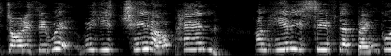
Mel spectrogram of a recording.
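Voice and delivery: high-pitched mock scolding; exasperated chivvying. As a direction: chivvy a glum friend along. Telling glum Dorothy to cheer up.

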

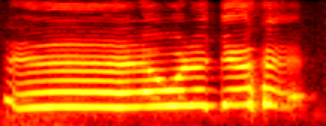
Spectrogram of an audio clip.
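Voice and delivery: high, whimpering nerves; stage fright. Real, not acted. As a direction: whine it, close to tears. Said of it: "I'm so nervous".

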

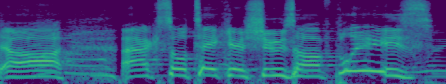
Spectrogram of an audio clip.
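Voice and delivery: pleading voice for a character. Acted.

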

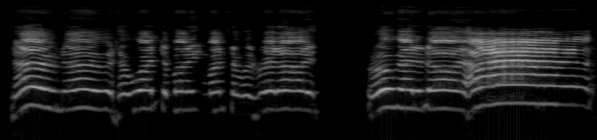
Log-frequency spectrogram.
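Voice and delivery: high, loud, drawn-out wailing; hysterical panic. A narrator's reading. Passengers pleading to heaven over a monster, hysterical wailing. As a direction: wail and pray as if doomed.

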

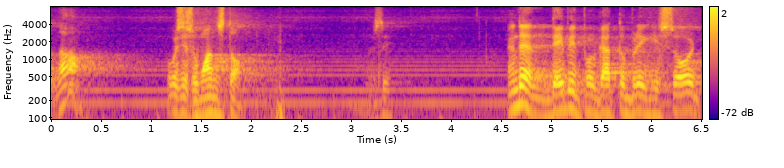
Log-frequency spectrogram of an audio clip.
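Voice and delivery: normal talking voice

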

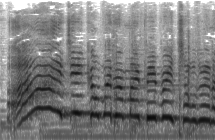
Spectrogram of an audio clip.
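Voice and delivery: high, loud, fast cooing squeal; gushing greeting. Acted. Doll mother to favorite child Jacob, gushing greeting. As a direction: coo rapidly in a high squeal.

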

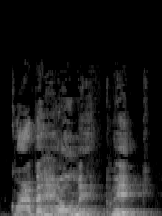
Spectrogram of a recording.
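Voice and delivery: put-on high, eager boy's voice; excited. A narrator's reading. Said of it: "said Volga excitedly".

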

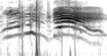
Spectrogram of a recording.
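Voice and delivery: high, loud, slow disbelief; surprised. Real, not acted. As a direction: drag it out in shock. Reacting to friend's dance.

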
